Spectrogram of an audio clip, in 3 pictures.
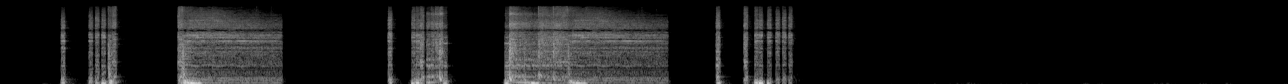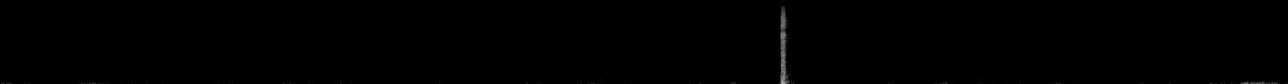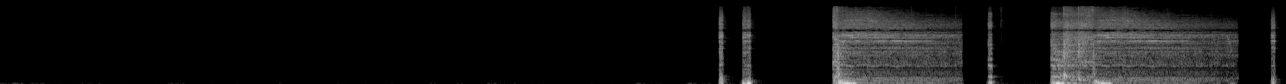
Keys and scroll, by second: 1.3 space, 2.6 space, 4.5 space, 6.4 space, 33.6 space, 35.0 space, 35.7 space, 37.9 space.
